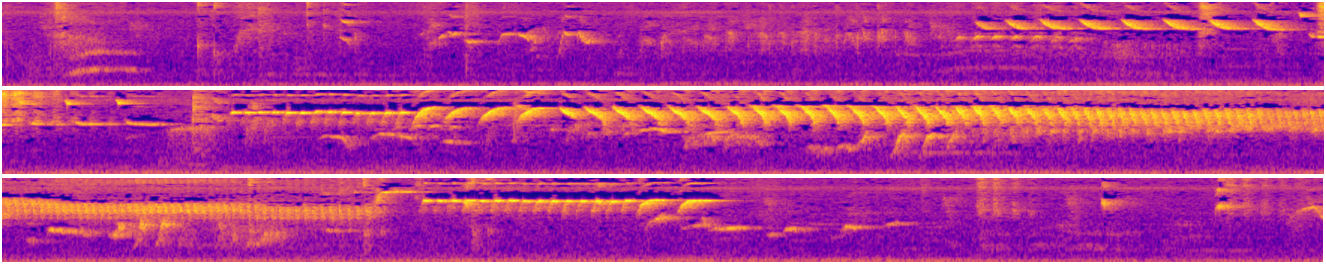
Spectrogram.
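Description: White-rumped shama (murai batu) singing: a short run of rapid repeated notes, then a long fast trill lasting about ten seconds that slides slowly down in pitch, and another short rapid burst near the end.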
